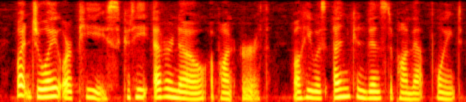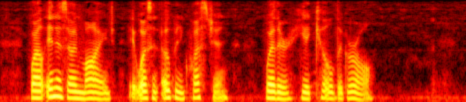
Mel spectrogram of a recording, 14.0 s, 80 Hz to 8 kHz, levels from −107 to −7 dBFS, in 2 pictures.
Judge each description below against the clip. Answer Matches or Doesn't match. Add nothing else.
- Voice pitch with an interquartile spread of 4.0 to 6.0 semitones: Doesn't match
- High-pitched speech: Matches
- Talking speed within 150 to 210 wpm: Doesn't match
